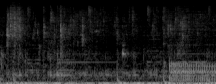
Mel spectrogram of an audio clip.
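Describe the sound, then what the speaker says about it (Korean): A faucet in an old countryside house runs a thin, steady trickle of water after the water meter has been shut off, a soft continuous splashing heard up close. "이렇게 조금씩 물이 나오는 건 계량기에서 여기까지 들어오는 수도 배관에 남아있던 물들입니다"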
